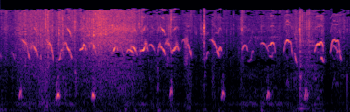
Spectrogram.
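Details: Denizli chicks just hatched under a hen in Rize peep in high arched notes. Short low clucks recur roughly every half second beneath the steady chick chorus.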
